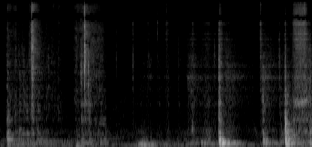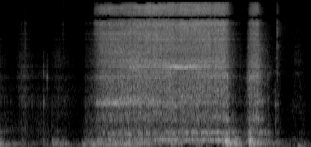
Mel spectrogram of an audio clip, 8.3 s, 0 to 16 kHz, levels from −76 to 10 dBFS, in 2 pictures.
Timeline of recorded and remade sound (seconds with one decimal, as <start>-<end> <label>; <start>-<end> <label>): 0.0-1.6 recorded; 1.6-7.7 remade; 7.7-8.3 recorded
